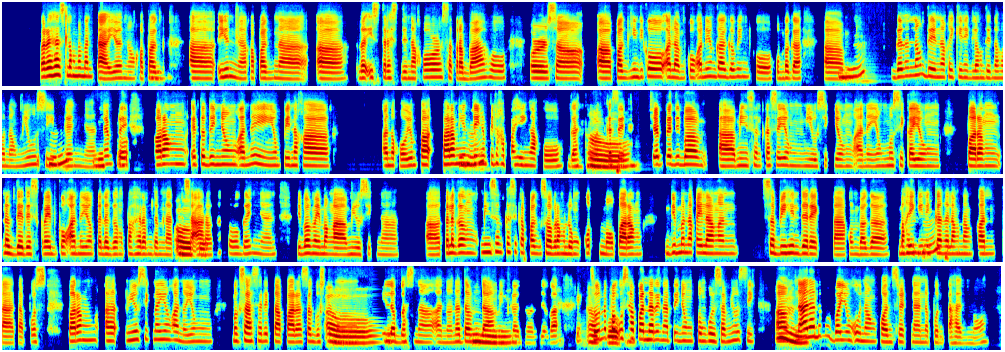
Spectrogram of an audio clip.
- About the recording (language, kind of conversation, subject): Filipino, unstructured, Naalala mo ba ang unang konsiyertong napuntahan mo?
- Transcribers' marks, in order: static; tapping; other background noise; distorted speech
